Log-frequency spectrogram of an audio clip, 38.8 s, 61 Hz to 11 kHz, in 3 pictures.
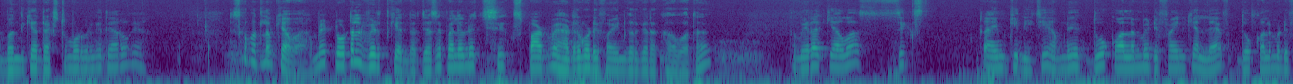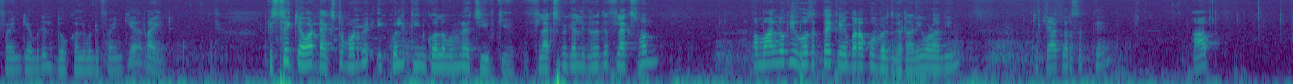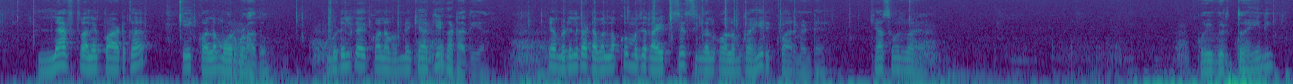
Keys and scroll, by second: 2.0 alt+Tab, 15.5 alt+Tab, 23.3 alt+Tab, 25.8 ctrl+shift+Left, 26.0 ctrl+c, 27.2 ctrl+v, 29.0 ctrl+shift+Right, 29.7 ctrl+s, 31.3 ctrl+z, 32.2 ctrl+shift+Left, 33.3 ctrl+s, 33.7 alt+Tab.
